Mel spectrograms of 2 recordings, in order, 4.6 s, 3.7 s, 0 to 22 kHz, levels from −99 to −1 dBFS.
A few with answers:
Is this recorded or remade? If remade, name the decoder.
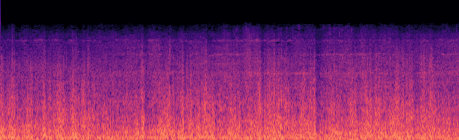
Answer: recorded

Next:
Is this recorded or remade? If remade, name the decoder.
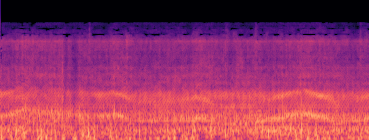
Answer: remade, vocoder, Vocos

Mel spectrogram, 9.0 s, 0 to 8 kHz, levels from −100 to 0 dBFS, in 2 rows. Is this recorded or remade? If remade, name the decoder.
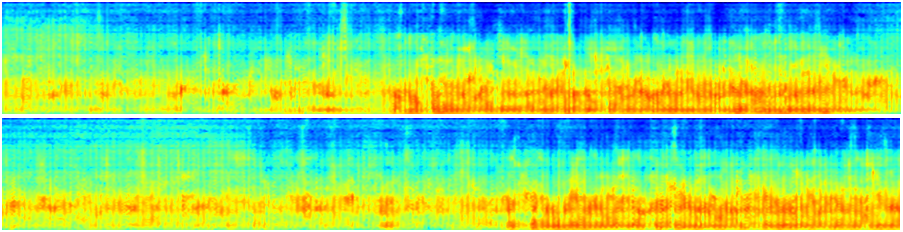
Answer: remade, vocoder, Vocos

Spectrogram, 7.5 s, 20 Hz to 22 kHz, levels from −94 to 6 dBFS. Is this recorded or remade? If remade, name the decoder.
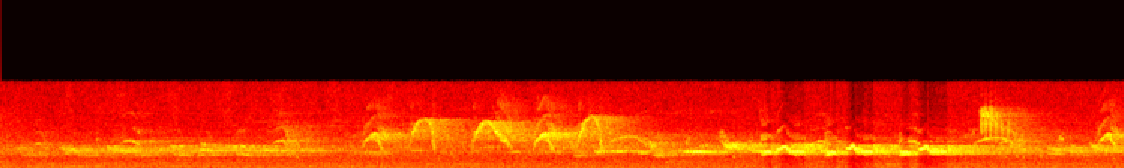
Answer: remade, vocoder, Vocos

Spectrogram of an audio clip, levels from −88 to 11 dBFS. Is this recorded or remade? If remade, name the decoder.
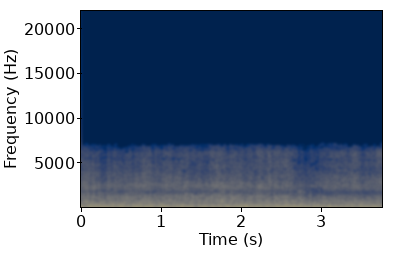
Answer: remade, vocoder, Vocos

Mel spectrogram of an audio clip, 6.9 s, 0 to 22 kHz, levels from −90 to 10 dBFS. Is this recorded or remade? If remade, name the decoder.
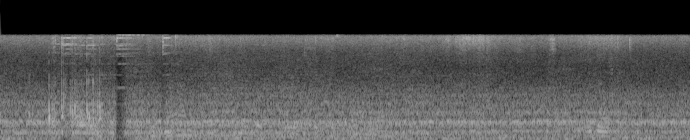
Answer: recorded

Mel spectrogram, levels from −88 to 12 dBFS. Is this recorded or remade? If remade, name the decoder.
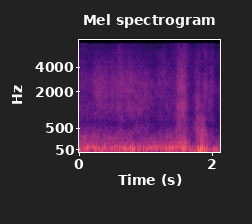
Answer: remade, vocoder, Vocos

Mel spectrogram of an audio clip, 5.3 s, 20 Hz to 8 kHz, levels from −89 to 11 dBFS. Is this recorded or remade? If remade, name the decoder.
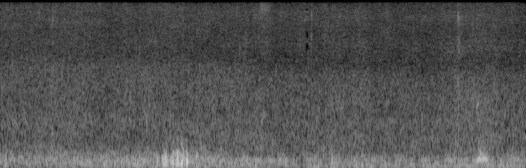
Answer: remade, vocoder, Vocos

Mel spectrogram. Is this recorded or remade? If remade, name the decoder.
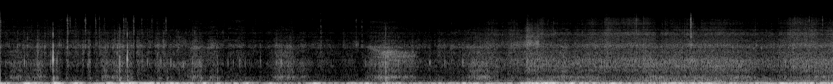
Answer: recorded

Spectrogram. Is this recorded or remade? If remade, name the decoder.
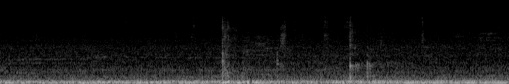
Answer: remade, vocoder, Vocos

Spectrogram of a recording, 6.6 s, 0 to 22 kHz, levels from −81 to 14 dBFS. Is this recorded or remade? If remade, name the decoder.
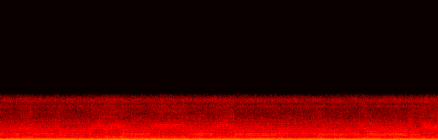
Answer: remade, vocoder, Vocos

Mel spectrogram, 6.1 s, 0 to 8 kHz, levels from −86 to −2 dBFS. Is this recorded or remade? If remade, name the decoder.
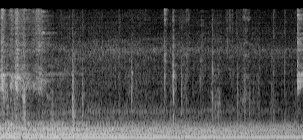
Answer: remade, vocoder, Vocos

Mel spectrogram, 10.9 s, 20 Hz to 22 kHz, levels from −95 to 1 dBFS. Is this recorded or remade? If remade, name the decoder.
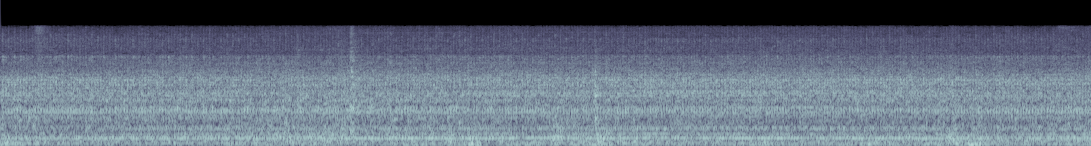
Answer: recorded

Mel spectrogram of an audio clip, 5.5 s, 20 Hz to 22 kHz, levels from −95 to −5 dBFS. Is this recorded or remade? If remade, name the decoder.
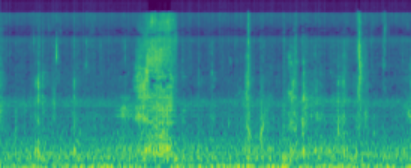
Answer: remade, vocoder, Vocos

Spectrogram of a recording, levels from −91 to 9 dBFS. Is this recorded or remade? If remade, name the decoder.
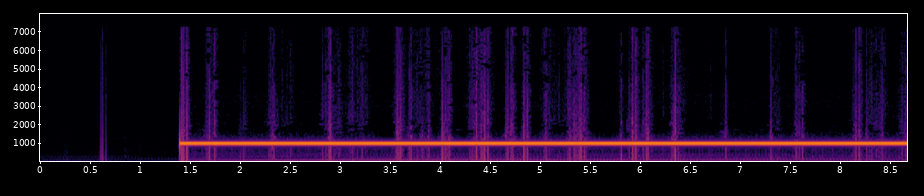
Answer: recorded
